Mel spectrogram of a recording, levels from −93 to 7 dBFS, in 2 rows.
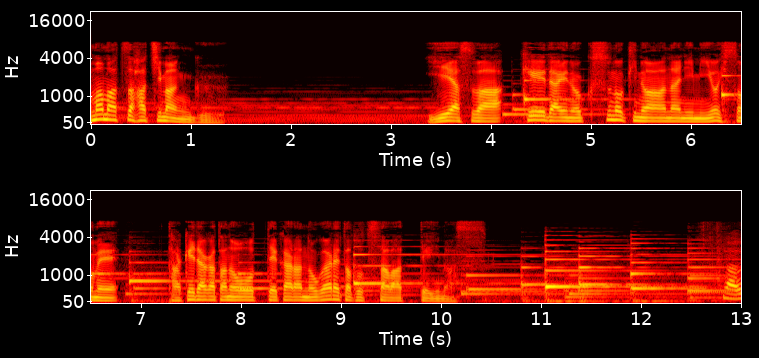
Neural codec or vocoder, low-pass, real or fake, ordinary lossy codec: none; 7.2 kHz; real; none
